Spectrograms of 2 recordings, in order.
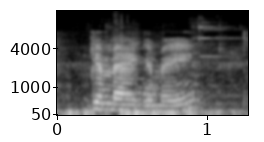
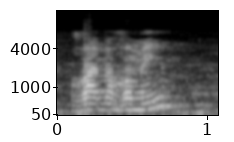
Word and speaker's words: Ghamagami: So, but my last name is pronounced Gamagami. That is the English pronunciation. It is actually an Iranian name, and it's pronounced Ghamagami.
